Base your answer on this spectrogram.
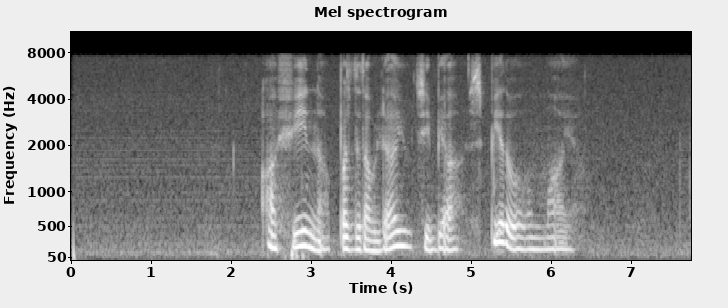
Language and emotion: Russian, sad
